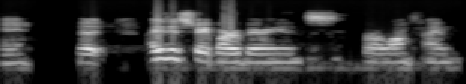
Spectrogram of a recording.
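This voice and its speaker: A young woman casually commenting on her own strategy game play, chatty and quick to laugh at herself. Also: mid-range voice, fairly even intonation, darkish tone, no echo, lo-fi sound. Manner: chatty, self-deprecating, laughs often. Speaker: let's play gamer.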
